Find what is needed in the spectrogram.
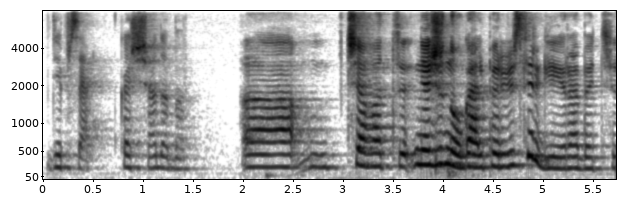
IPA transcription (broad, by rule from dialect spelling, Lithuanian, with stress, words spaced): ˈdʲɪpʲsʲɛ ˈkɐs ˈt͡ʃʲɛ dɐˈbɐr ˈɐ ˈt͡ʃʲɛ ˈʋɐt nʲɛʒʲɪˈnɐʊ ˈɡɐlˠ pʲɛr ˈjʊs ˈɪrʲɡʲɪ iːˈrɐ ˈbʲɛt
